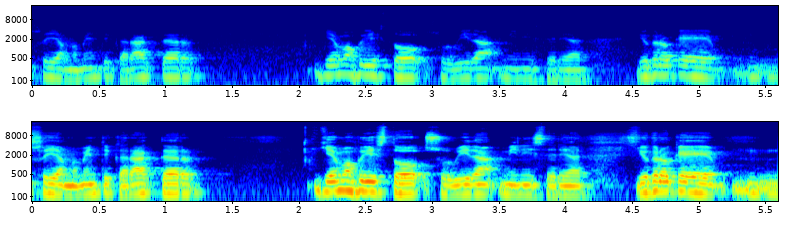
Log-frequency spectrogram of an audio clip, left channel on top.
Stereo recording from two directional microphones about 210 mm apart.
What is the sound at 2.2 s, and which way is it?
Speech, 10° right (ahead or behind).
